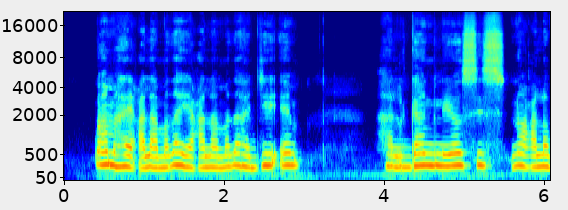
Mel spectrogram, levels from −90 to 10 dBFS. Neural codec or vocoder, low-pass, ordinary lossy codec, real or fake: vocoder, 44.1 kHz, 128 mel bands, Pupu-Vocoder; none; none; fake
